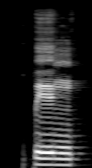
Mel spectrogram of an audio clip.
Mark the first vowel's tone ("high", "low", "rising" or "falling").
low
